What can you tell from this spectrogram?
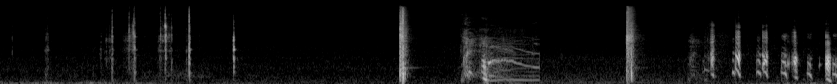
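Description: Two air rifle shots about two seconds apart, each a single sharp crack, with fainter clicks before them and a run of short steps near the end.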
